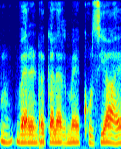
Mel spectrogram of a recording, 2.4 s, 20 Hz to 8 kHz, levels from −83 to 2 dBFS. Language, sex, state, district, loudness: Hindi, male, Telangana, Hyderabad, -15 LUFS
